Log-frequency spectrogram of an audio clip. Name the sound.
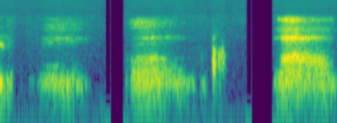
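yoga instructor breathing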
